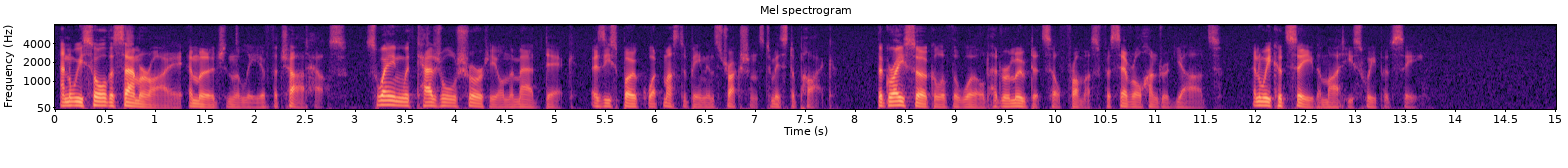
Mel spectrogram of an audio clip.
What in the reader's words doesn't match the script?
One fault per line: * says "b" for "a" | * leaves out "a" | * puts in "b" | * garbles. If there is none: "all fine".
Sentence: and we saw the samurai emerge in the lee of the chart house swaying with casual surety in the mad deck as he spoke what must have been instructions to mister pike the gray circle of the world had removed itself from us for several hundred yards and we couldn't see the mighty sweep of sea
* says "on" for "in"
* says "could" for "couldn't"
